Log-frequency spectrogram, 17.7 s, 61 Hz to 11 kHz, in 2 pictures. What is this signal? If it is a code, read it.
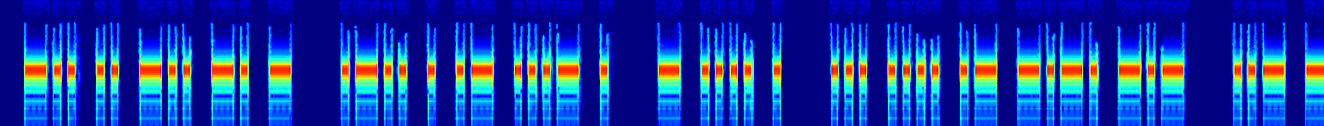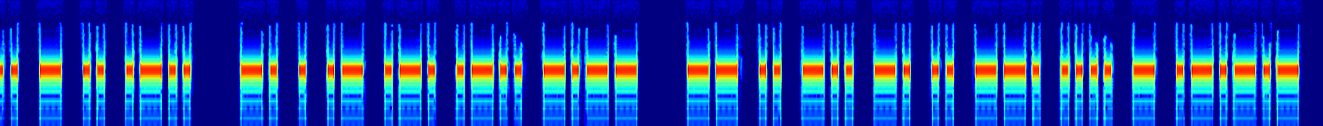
Morse code, heard as a keyed tone, about 24 wpm, 610 Hz. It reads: DIDNT LEAVE THE SHACK UNTIL NEARLY MIDNIGHT.
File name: 1 English 25wpm / AQC24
